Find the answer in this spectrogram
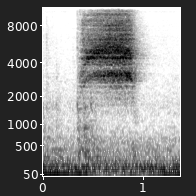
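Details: A young scops owl, one of several wild-caught owls being tamed, resting at midday, gives a single harsh, breathy hiss lasting just over half a second, with a faint low hum behind.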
